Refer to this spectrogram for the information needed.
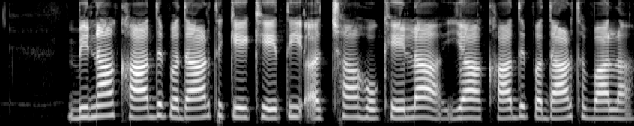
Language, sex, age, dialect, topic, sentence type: Magahi, female, 25-30, Western, agriculture, question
